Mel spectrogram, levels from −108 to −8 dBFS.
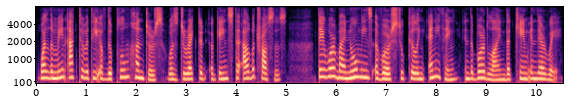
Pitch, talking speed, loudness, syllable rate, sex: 235 Hz, 175 wpm, -18 LUFS, 5.1 syllables/s, female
